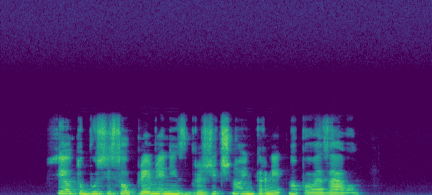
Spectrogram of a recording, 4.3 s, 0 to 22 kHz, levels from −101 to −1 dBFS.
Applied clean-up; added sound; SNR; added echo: none; none; none; none.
